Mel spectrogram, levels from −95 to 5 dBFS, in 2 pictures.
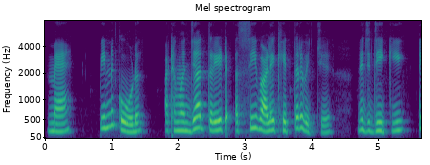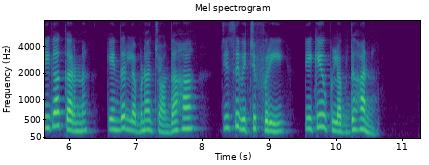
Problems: none marked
